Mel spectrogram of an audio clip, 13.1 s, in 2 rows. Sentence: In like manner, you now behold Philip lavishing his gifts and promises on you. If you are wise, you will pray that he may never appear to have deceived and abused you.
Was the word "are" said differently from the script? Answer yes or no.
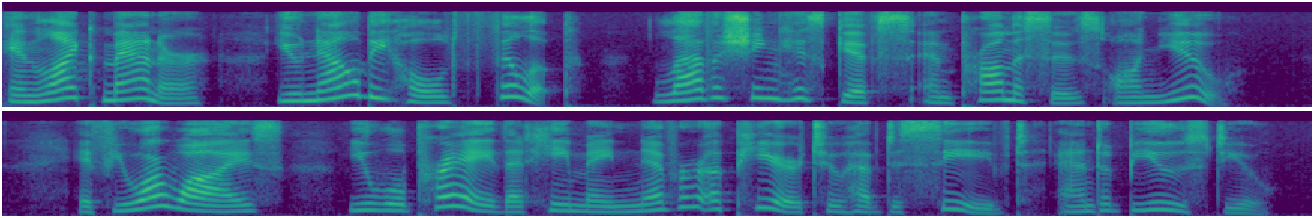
no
